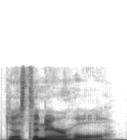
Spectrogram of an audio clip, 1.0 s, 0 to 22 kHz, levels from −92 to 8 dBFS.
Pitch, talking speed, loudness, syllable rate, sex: 105 Hz, 250 wpm, -15 LUFS, 5.1 syllables/s, male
